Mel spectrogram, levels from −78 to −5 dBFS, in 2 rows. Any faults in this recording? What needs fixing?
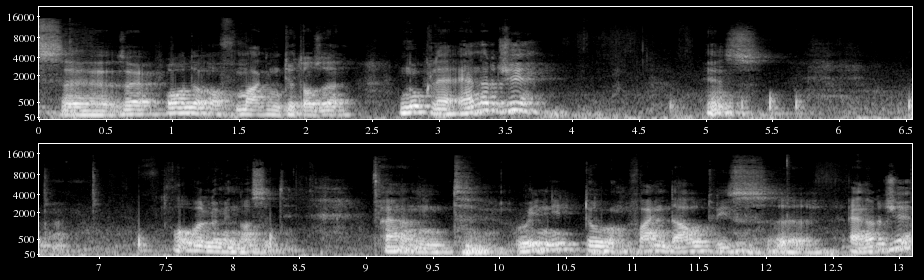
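Nothing in the recording needs fixing. No technical faults turn up anywhere in the audio.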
